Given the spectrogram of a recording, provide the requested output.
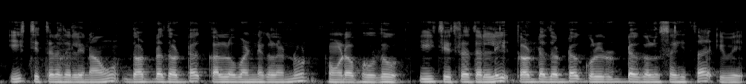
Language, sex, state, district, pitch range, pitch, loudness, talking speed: Kannada, male, Karnataka, Bijapur, 110-125 Hz, 115 Hz, -21 LUFS, 120 wpm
